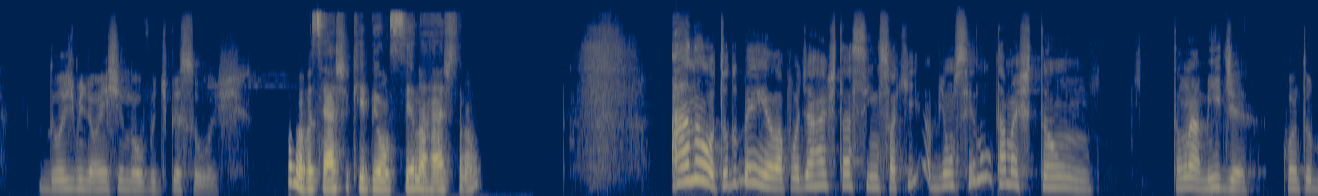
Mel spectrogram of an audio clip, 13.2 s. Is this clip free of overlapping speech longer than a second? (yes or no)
yes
